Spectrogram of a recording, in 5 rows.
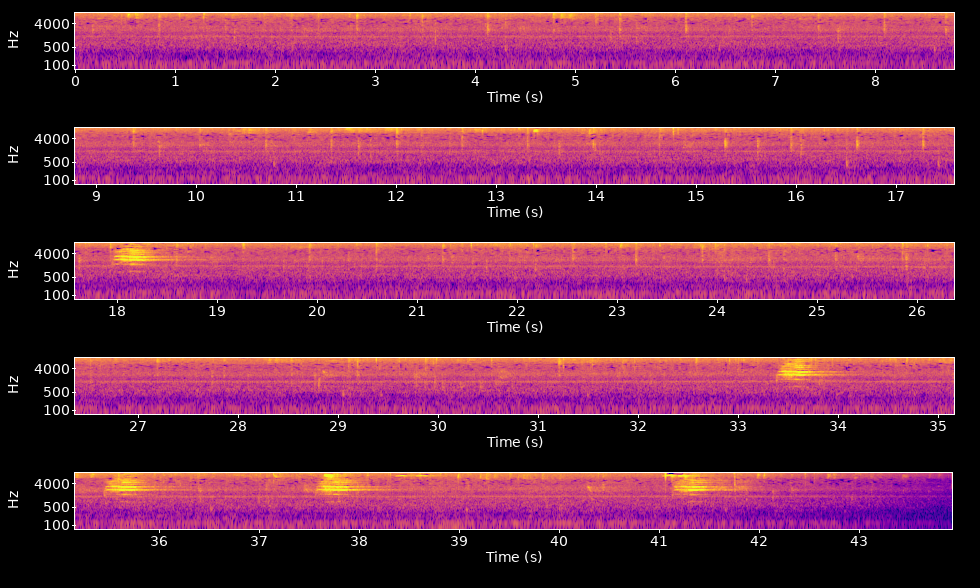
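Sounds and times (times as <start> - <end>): bird calling loudly: 17.9 - 18.8, 33.4 - 34.2, 35.4 - 36.2, 37.5 - 38.5, 41.1 - 42.0.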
